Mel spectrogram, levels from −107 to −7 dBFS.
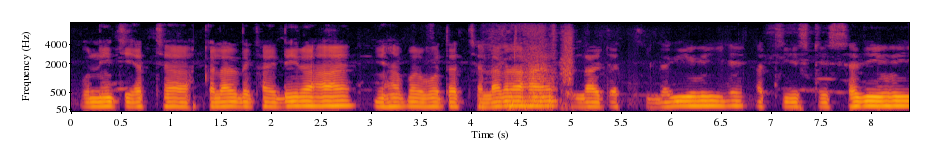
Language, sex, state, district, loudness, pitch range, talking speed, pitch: Hindi, male, Chhattisgarh, Bilaspur, -33 LUFS, 105-120 Hz, 170 wpm, 110 Hz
